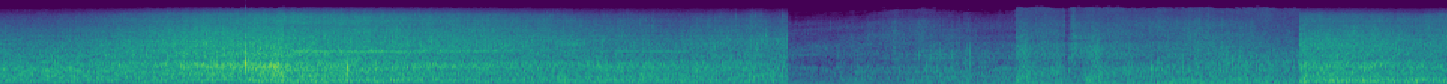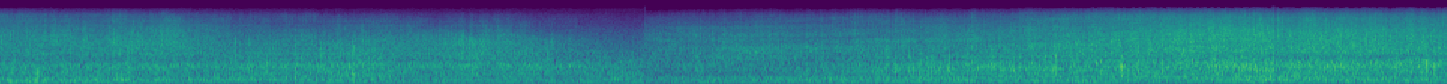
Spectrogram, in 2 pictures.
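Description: Opel Mokka X compact SUV driving on a gravel road: engine and tyres crunching over the loose surface. It swells as the car passes about two seconds in and again near the end, with a couple of sudden jumps in level between shots.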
